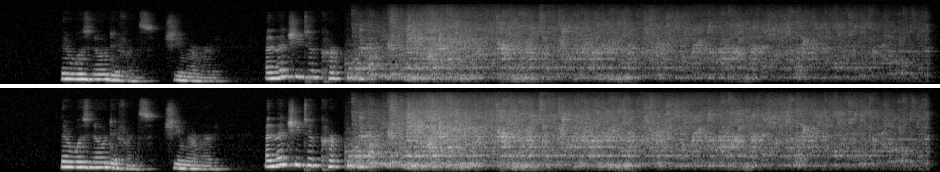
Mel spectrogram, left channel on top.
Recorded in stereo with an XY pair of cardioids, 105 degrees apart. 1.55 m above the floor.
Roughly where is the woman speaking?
Ahead right.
